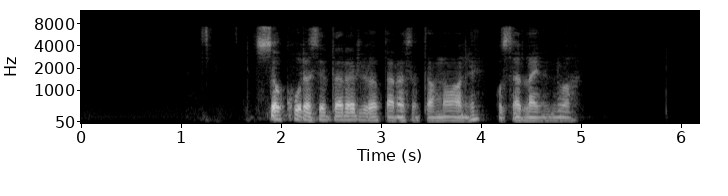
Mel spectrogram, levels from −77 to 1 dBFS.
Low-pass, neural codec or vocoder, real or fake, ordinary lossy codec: 7.2 kHz; codec, 16 kHz, 1 kbps, FunCodec, trained on Chinese and English, 50 frames a second; fake; AAC, 32 kbps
